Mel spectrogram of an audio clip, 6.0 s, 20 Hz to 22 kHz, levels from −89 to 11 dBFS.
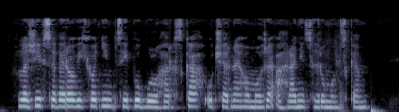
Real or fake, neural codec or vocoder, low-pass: real; none; 10.8 kHz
